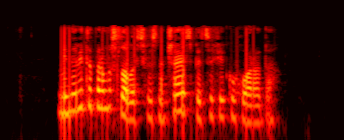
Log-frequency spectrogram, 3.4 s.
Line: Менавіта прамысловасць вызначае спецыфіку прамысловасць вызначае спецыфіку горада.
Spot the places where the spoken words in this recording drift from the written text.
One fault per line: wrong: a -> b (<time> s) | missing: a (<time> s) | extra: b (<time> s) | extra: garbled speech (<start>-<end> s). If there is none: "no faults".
missing: прамысловасць вызначае спецыфіку (2.3 s)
